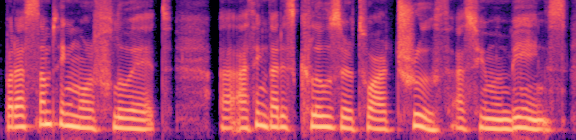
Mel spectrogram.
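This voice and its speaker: A woman's voice: lowish voice, measured pace, warm tone. A middle-aged woman novelist from Turkey, a native Turkish speaker, answering interview questions in a thoughtful, searching way with fillers and restarts. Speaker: novelist guest.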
